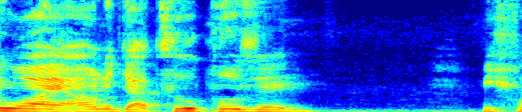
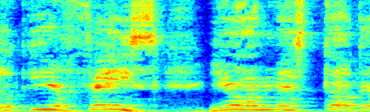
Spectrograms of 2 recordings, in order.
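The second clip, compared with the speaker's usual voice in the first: much higher, alarmed mother's voice; high, upset mom seeing his injuries; worried mom; 11 semitones higher than usual. Retold or imitated. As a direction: voice his mom gasping at his face.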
